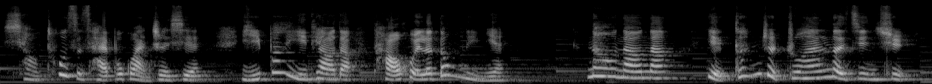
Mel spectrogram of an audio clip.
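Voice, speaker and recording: Slow, playful female storyteller. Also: high-pitched, soft background music. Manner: playful and animated. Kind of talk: children's storybook reading.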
